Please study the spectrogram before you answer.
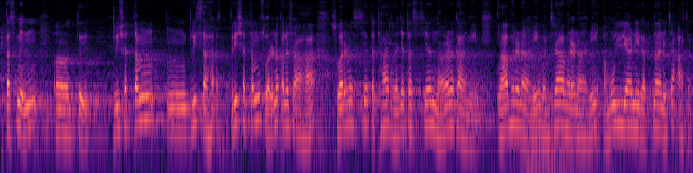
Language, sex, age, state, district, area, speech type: Sanskrit, male, 18-30, Maharashtra, Nagpur, urban, spontaneous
